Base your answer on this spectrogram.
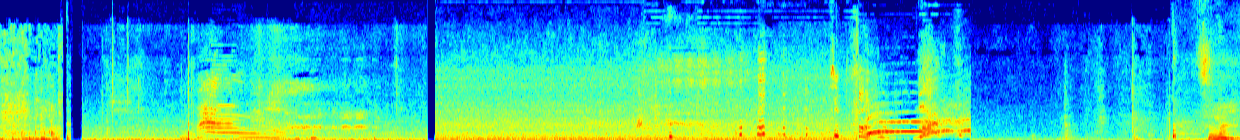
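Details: Domestic cats meowing: a drawn-out, falling meow near the start and another wavering meow later, separated by abrupt cuts, with people talking, laughing and snorting in the background.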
